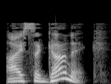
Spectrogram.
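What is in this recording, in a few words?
"isogonic", British English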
